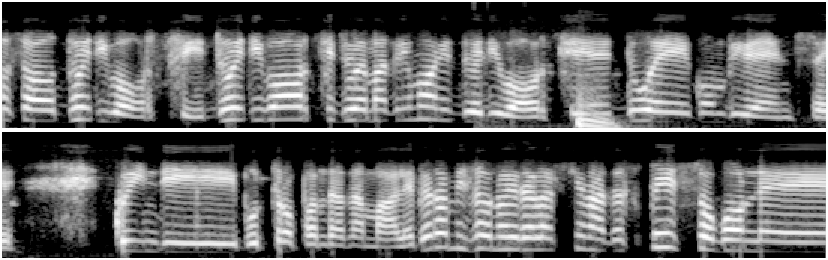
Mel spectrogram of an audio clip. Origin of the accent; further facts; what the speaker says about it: Rome, Lazio, Italy; Io lavoro in Latina, ma sono di Roma.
